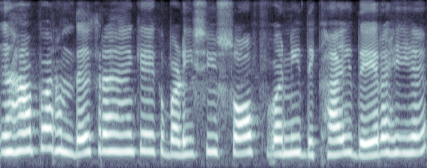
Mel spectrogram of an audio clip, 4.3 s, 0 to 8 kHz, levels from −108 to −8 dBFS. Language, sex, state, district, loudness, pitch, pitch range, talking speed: Hindi, female, Uttar Pradesh, Gorakhpur, -14 LUFS, 280 Hz, 260-305 Hz, 225 wpm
